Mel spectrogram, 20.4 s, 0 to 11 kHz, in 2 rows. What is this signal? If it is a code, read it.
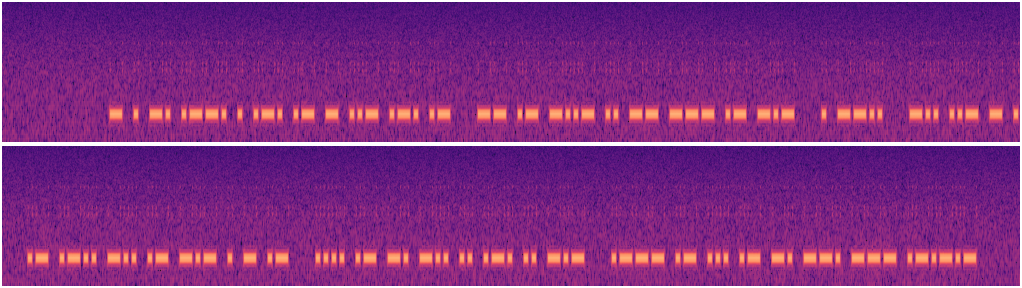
Morse code, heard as a keyed tone, machine-sent, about 30 wpm, 670 Hz. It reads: TENPERATURA MAXIMOAK EZ DUTE ALDAKETA HANDIRIK JASANGO.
